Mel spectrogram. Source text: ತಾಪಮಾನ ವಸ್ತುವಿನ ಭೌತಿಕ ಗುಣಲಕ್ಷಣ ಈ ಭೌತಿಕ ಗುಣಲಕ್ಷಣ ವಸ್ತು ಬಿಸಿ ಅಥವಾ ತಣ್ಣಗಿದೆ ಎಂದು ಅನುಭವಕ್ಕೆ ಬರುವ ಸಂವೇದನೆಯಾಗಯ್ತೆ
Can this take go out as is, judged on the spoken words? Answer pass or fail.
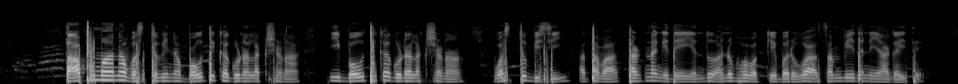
pass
